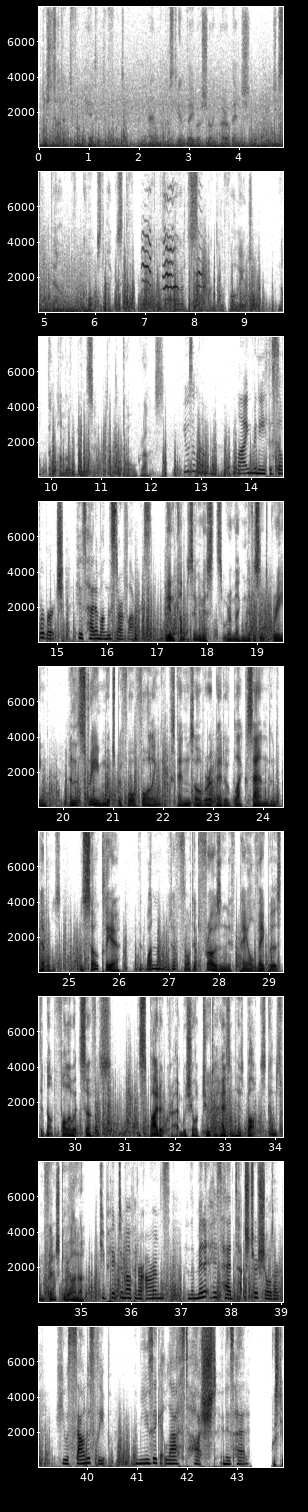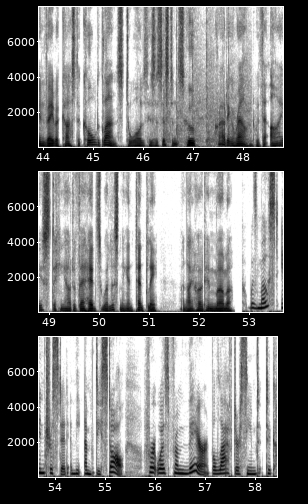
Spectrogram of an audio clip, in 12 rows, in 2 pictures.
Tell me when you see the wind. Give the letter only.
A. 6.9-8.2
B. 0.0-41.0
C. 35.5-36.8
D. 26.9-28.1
B.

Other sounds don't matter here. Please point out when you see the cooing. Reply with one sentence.
The cooing can't be heard in this clip.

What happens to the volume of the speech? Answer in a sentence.
The volume of the speech goes up.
